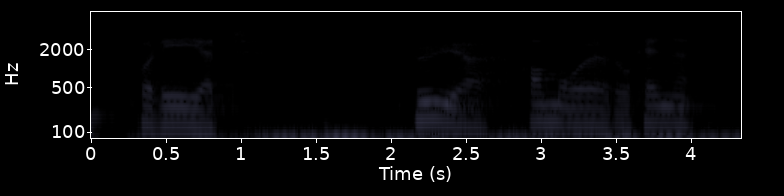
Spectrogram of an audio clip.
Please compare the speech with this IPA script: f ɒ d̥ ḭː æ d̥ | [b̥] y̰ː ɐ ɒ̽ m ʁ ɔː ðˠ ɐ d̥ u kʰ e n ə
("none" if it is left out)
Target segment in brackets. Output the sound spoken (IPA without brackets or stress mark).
b̥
